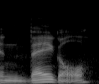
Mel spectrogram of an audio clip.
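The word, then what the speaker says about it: inveigle: definition of it look up okay it is pronounced Ed inv vagal it's a verb persuade someone to do something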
